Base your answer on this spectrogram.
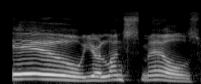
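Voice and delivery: a loud, high "Ew" dragged out slowly in disgust; disgusted kid. Retold or imitated. Little schoolgirl mocks daughter's smelly lunch, loud disgusted jeer. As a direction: mimic a little girl's grossed-out jeer.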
